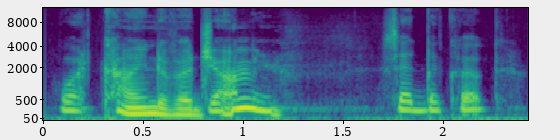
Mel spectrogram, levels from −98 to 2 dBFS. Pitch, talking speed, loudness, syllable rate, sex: 215 Hz, 200 wpm, -16 LUFS, 5.2 syllables/s, female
